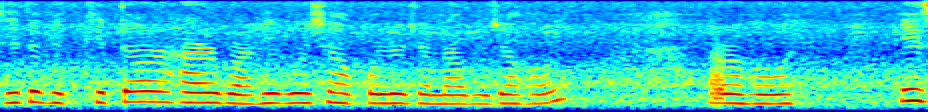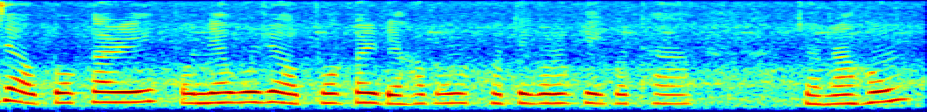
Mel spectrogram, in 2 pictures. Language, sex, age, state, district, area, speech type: Assamese, female, 30-45, Assam, Nagaon, rural, spontaneous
